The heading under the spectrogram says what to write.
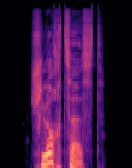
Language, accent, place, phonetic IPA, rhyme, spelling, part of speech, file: German, Germany, Berlin, [ˈʃlʊxt͡səst], -ʊxt͡səst, schluchzest, verb, De-schluchzest.ogg
- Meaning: second-person singular subjunctive I of schluchzen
